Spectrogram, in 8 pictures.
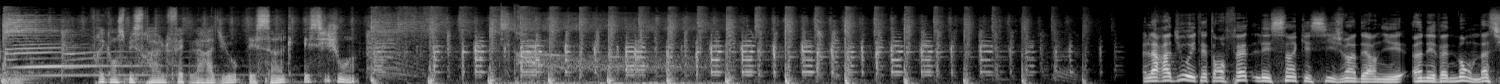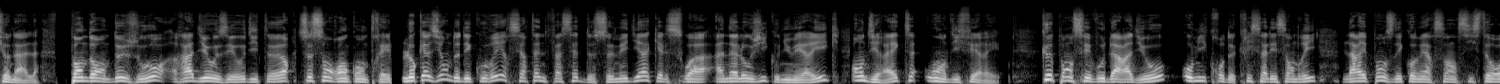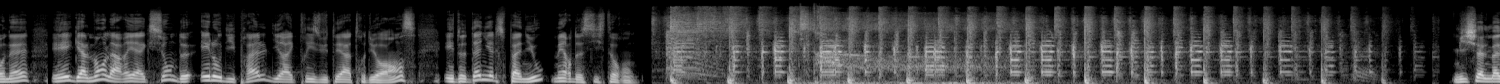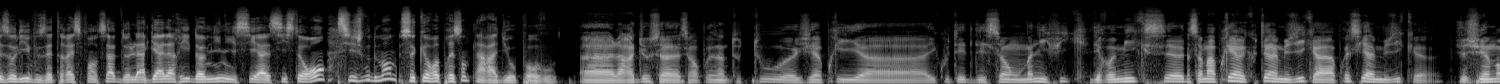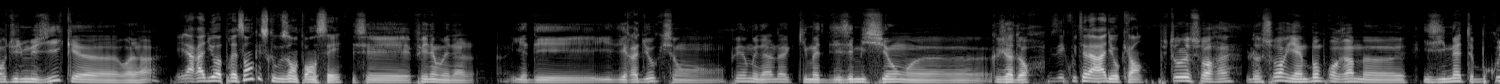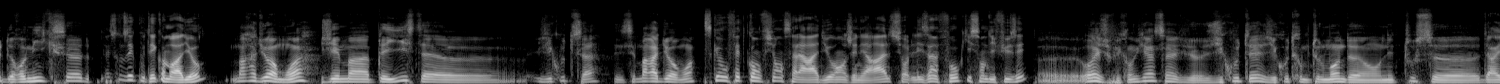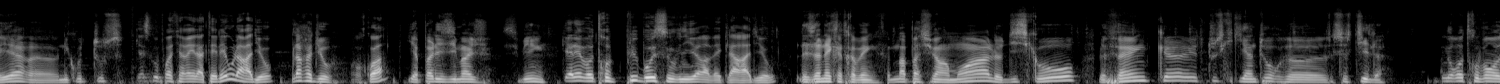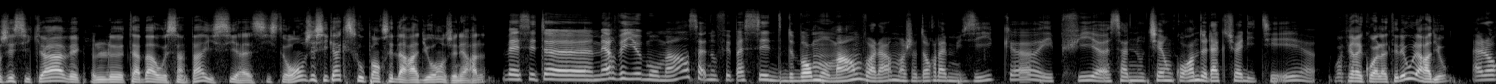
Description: la réponse des commerçants Sisteronais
